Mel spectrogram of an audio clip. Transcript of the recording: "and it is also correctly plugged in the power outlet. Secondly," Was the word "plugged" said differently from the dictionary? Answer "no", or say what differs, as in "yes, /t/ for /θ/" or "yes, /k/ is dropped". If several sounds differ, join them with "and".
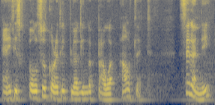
yes, /d/ is dropped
